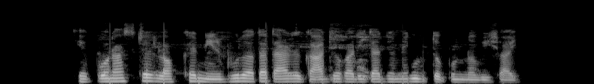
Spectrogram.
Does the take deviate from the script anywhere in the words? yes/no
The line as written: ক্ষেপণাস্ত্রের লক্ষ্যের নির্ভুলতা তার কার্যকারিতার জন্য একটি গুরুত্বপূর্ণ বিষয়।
yes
